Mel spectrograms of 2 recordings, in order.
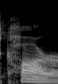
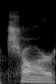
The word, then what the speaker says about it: char: that data type is car or Char however you want to pronounce it so here I'm going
